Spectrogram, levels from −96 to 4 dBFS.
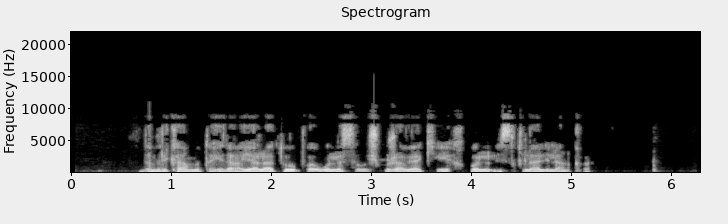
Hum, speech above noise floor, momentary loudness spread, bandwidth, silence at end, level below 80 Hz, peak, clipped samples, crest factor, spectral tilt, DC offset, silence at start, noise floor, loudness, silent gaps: none; 66 dB; 8 LU; 9.6 kHz; 0.45 s; -50 dBFS; 0 dBFS; under 0.1%; 16 dB; -4.5 dB/octave; under 0.1%; 0.7 s; -81 dBFS; -16 LUFS; none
